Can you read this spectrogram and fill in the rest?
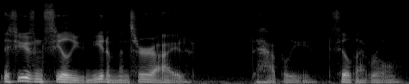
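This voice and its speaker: A man's voice: lowish voice, fairly even intonation, normal speed, creaky, a little mellow, husky. A man acting a friendly, dry-witted vampire caseworker in a conversational audio roleplay, wry, understated and matter-of-fact. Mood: helpful, friendly. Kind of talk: conversational audio roleplay, one side of a dialogue.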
